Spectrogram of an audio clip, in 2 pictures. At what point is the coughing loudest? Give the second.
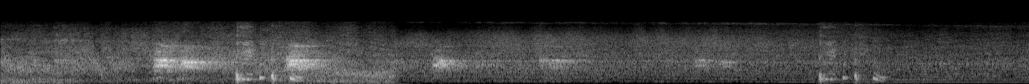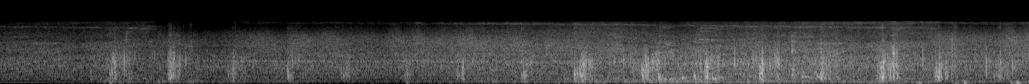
3 s.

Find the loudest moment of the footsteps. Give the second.
19 s.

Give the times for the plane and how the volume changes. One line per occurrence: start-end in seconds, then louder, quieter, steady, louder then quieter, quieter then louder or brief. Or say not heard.
0.0-20.5 quieter then louder.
